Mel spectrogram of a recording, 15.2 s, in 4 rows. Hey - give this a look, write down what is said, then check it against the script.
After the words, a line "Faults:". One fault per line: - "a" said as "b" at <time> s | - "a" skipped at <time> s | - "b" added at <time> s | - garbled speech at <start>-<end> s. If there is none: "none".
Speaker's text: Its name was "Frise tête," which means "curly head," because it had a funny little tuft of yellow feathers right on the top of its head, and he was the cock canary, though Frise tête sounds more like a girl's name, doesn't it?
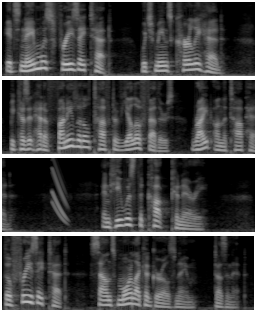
Its name was "Frise tête," which means "curly head," because it had a funny little tuft of yellow feathers right on the top head, and he was the cock canary, though Frise tête sounds more like a girl's name, doesn't it?
Faults:
- "of its" skipped at 7.5 s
